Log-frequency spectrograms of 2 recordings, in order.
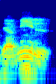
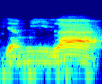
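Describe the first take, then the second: First: The word ends on the consonant l. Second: The word ends on a long a vowel. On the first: The speaker calls it wrong. "tidak dibaca jamil" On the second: The speaker calls it right. "tapi jamila"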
